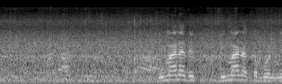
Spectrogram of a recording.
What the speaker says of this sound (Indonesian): Hujan-hujanan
